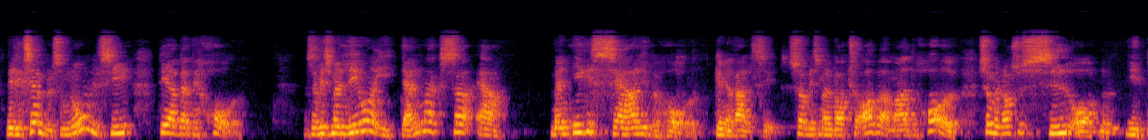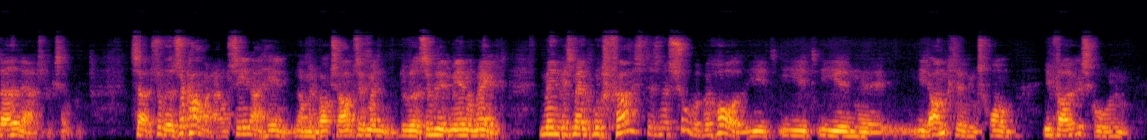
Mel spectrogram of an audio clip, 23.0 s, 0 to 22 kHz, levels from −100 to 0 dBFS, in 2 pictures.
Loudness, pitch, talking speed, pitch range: -20 LUFS, 180 Hz, 215 wpm, 145-220 Hz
